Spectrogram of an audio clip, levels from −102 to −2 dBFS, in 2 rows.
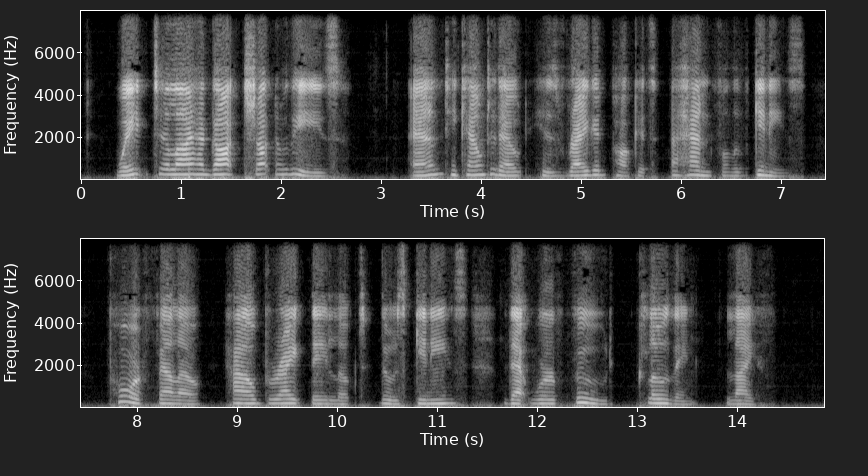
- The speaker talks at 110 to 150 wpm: Yes, slow, 135 wpm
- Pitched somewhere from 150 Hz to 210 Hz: Yes, high, 190 Hz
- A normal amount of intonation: Yes, average, 3.7 semitones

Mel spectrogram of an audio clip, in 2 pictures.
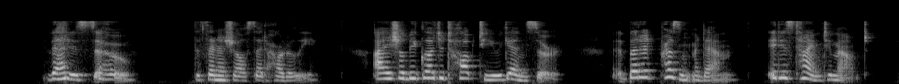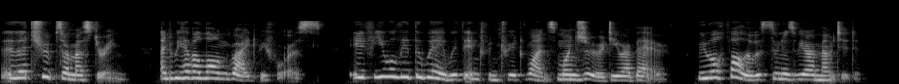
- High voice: Yes, very high, 250 Hz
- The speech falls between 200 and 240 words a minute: Yes, fast, 205 wpm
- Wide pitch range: Yes, wide, 5.9 semitones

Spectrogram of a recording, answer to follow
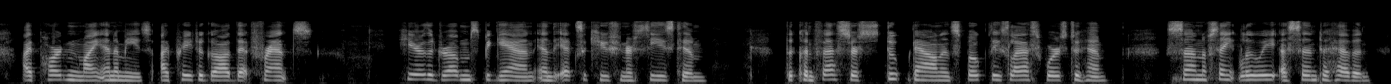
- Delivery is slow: No, average, 165 wpm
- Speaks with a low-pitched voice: No, high, 200 Hz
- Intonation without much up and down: Yes, narrow, 2.1 semitones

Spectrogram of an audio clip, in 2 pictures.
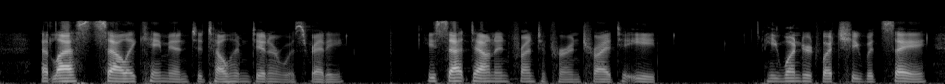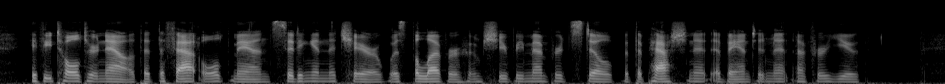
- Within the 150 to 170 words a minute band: No, average, 180 wpm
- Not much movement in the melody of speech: Yes, narrow, 2.3 semitones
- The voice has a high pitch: No, low, 130 Hz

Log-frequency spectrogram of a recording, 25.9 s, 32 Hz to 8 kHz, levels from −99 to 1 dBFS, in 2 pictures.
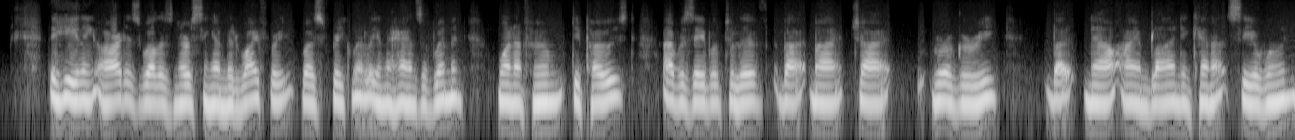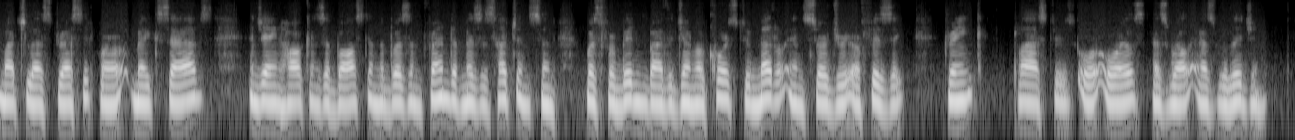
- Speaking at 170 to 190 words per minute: Yes, average, 175 wpm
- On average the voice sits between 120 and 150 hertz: Yes, medium, 140 Hz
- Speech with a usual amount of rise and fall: No, narrow, 2.1 semitones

